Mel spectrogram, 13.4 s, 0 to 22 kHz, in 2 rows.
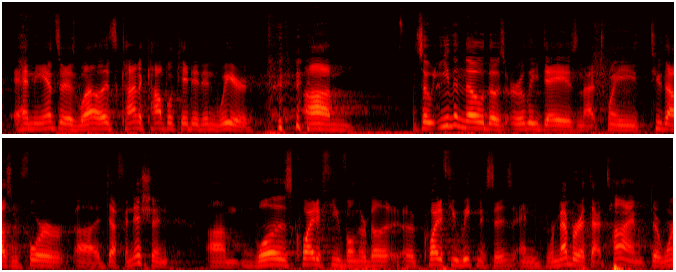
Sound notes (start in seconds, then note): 2.7 laughs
